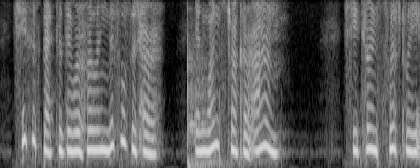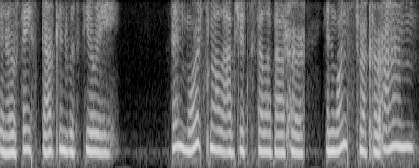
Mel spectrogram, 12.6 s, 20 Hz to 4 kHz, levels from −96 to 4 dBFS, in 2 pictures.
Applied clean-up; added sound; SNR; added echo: none; Thump, thud; 15 dB; none.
